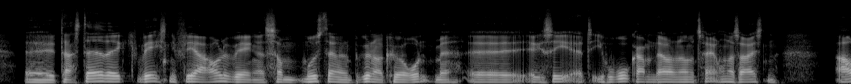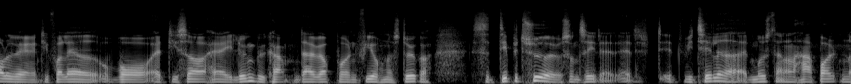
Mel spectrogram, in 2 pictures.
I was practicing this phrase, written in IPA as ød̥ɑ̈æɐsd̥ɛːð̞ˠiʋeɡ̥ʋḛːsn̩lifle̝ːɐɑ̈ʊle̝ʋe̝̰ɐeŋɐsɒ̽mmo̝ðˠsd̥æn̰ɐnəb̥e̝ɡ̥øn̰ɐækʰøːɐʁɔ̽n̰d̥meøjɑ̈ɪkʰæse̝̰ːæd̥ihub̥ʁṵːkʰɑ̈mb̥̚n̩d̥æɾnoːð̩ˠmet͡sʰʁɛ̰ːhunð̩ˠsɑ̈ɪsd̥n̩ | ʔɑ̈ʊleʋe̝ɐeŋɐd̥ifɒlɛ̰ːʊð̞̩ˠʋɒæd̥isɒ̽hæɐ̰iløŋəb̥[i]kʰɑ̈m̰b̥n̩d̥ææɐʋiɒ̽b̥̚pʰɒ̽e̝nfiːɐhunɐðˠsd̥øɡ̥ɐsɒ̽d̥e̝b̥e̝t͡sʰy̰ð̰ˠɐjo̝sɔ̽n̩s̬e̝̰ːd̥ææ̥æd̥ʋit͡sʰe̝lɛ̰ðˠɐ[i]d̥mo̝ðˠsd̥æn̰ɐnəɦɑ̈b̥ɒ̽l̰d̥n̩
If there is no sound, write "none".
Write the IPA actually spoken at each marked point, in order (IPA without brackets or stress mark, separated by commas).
y, æ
